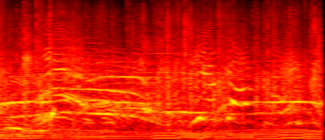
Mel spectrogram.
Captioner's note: cheering, applause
